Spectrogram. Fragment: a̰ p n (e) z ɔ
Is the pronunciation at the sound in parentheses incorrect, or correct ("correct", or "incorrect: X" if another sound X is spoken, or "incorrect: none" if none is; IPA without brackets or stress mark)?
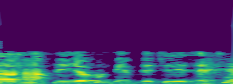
incorrect: i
